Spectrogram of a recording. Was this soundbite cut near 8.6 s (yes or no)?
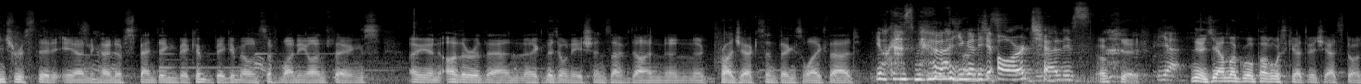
yes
